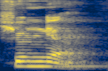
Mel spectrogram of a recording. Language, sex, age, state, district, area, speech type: Marathi, male, 45-60, Maharashtra, Wardha, urban, read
